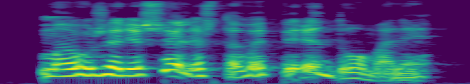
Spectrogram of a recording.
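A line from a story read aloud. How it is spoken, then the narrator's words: Displeased grumble. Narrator (Russian): недовольно проворчал Чернохват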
